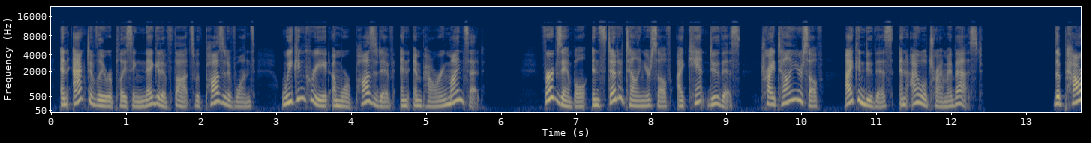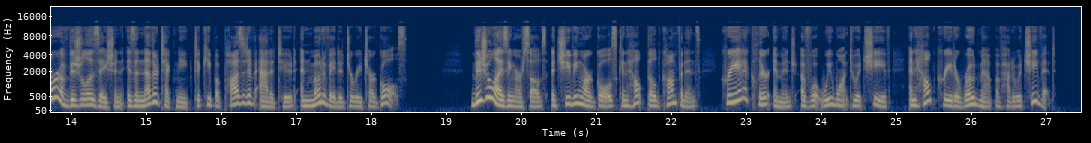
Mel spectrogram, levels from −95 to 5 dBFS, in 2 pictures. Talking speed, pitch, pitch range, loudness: 190 wpm, 175 Hz, 155-235 Hz, -31 LUFS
